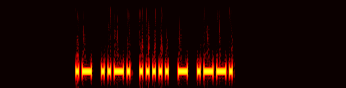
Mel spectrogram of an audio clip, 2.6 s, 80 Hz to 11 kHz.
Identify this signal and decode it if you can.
Morse code, heard as a keyed tone, about 48 wpm, 700 Hz. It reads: AF5TP
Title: USA Call Signs - 5 Characters - 6x Character Spacing - 50wpm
